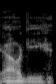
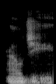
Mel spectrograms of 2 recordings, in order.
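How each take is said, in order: First: The word is pronounced the British way. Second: The word is pronounced the American way. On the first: "I think the Brits say algae" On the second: "Americans say algae"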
